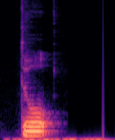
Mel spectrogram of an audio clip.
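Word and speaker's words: ど: To with the dakden is pronounced do.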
